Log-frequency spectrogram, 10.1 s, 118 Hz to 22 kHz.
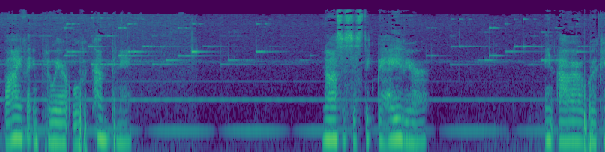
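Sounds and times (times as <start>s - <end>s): soft high chime pings: 0.5s - 10.0s.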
